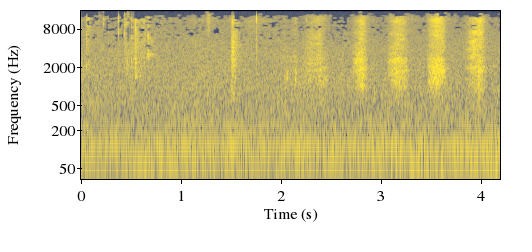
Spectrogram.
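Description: Fingers raking through silica gel crystals in a plastic tray: faint gritty scratching and rustling, with several short rustles, most of them in the second half.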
